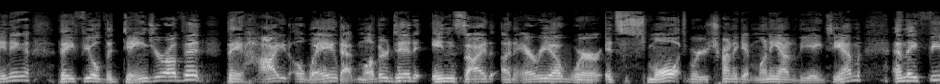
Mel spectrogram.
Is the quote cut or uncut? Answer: cut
